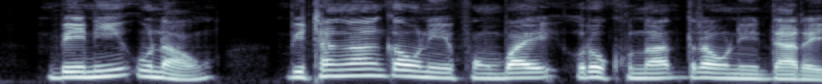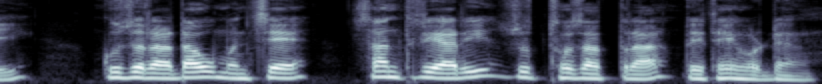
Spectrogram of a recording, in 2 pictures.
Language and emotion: Bodo, neutral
